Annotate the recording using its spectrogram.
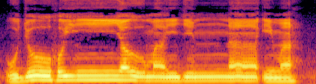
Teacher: Cara membacanya itu dengung dan ditahan sampai 3 harokat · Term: idgham biguna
